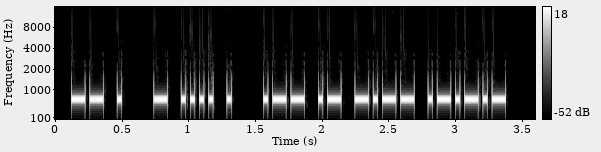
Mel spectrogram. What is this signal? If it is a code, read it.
Morse code, heard as a keyed tone, about 34 wpm, 700 Hz. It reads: ME THE WAY.
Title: Sentences from Top 1500 Words 35wpm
